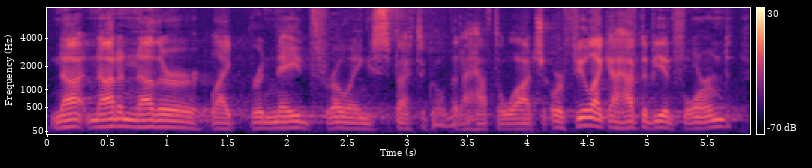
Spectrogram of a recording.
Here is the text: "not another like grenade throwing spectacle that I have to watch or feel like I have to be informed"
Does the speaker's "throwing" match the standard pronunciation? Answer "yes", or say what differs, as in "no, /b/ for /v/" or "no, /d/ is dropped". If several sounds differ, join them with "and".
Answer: yes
